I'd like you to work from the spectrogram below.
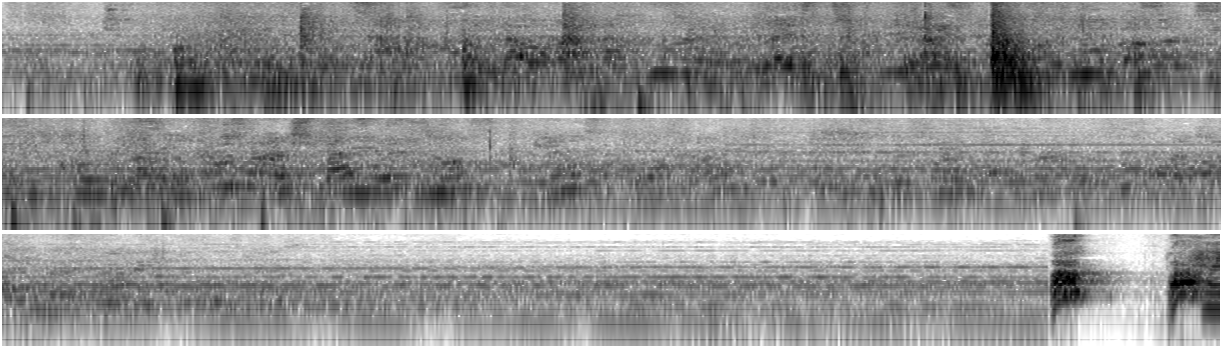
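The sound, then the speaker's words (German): A dog that someone has brought along barks repeatedly in short bursts over a busy background of murmuring voices and chatter, fading toward the end before a final loud sound. “Leute, guck mal, ich habe meinen Hund mitgebracht.”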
